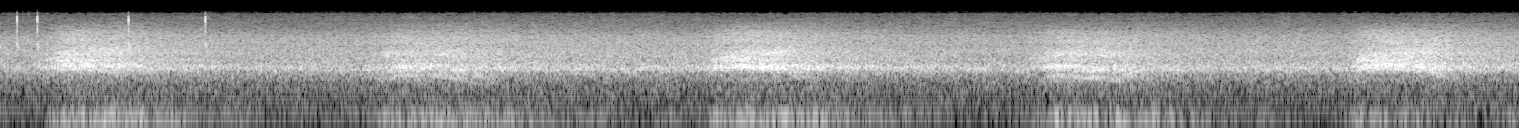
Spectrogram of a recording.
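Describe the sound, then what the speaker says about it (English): A college football video game stadium crowd, Indiana against Kentucky, buzzing after a score, with a steady roar that swells in broad waves every few seconds. "this crowd is buzzing after that last score"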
